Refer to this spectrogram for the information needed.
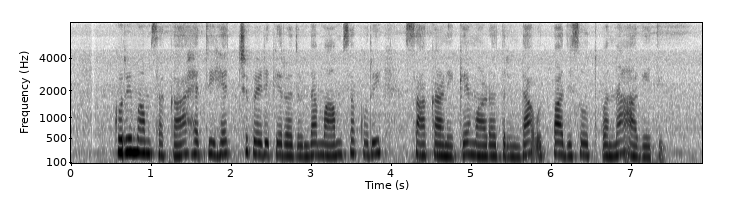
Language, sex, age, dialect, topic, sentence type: Kannada, female, 25-30, Dharwad Kannada, agriculture, statement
